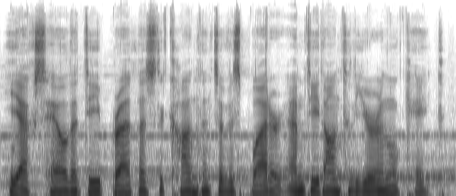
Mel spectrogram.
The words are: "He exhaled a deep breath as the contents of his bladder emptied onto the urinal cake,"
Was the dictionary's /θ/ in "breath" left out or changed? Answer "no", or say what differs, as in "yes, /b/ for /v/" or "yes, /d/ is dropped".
no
